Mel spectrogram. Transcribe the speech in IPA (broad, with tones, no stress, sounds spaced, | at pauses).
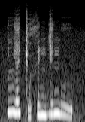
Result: ʎ æ̤˦ c o̤˨ θ i˧ ŋ ɟ e̤˦ ŋ ṳ˦˨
